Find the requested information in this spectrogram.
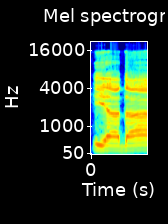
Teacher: ইয়াদা এরকম ভাবে তিন আলিফ টান দিব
